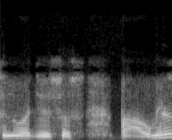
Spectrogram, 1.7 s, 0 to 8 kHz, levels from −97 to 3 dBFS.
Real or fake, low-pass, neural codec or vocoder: real; 7.2 kHz; none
